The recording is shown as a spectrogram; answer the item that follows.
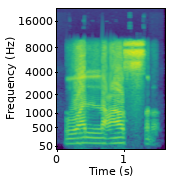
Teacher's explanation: والعصر، اس کو ول نہیں پڑھنا، کلکلا نہیں کرنا شروع میں، والعصر، عین کو واضح کر کے پڑھنا ہے، صاد کو موٹا کر کے پڑھیں گے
